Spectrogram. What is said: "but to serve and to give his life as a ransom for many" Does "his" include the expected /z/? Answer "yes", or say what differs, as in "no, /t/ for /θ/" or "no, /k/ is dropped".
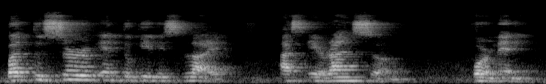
no, /s/ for /z/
